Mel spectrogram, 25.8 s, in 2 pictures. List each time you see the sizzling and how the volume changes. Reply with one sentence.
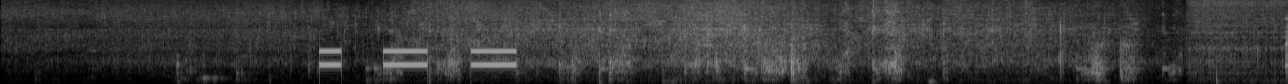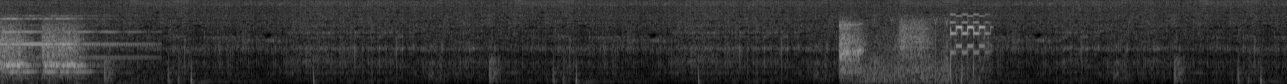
The sizzling can be heard from 0.0 to 25.7 s, getting louder then quieter.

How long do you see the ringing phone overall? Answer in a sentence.
The ringing phone can be heard for 5 seconds in total.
